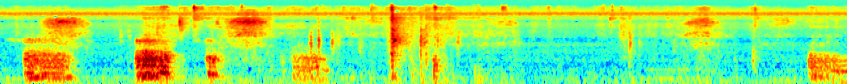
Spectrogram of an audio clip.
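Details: A corgi puppy playing with a new tennis ball on a rope gives short, low growling grunts and yips in scattered bursts.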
